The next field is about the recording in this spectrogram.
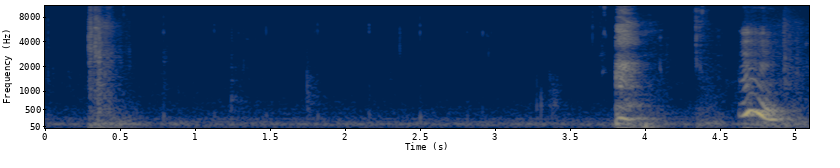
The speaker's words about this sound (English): And she judges your chewing. Mm-hmm. So about your chewing? You're like... I do not chew like that.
